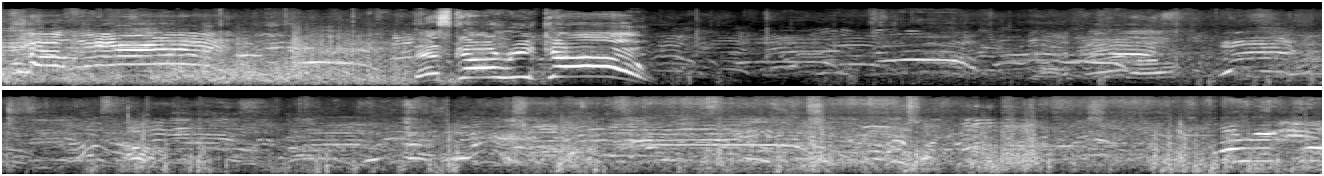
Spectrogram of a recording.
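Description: A crowd of spectators cheers and shouts nearby outdoors.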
